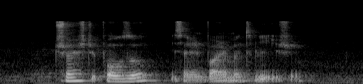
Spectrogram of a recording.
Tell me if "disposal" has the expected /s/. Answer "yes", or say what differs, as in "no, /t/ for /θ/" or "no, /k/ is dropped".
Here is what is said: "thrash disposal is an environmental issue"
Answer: no, /s/ is dropped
